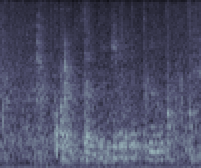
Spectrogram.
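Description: Indistinct low voices murmuring, with no clear words.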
